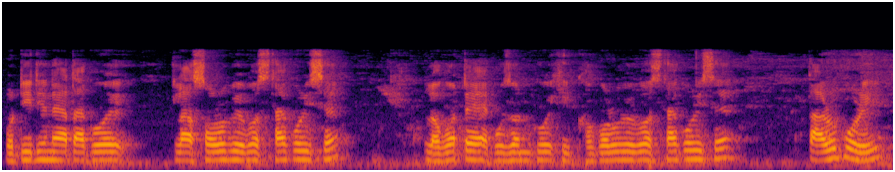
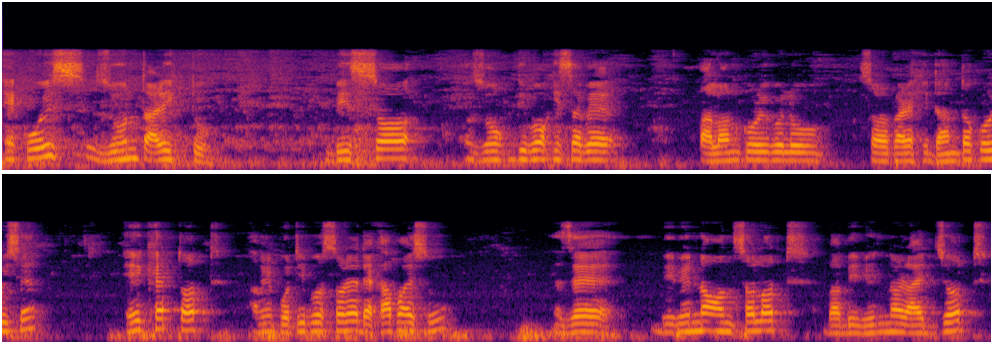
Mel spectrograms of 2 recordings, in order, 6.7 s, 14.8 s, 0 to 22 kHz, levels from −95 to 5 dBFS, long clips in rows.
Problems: background sounds at intervals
